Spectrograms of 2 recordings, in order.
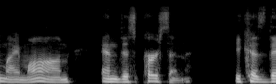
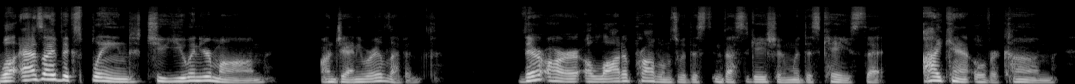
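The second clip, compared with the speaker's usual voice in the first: mock very condescending, patronizing, talking-down tone. Retelling what an attorney said on a call: imitating a condescending tone. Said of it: "took a very condescending tone with me".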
